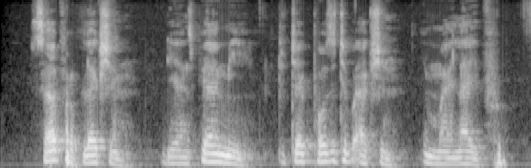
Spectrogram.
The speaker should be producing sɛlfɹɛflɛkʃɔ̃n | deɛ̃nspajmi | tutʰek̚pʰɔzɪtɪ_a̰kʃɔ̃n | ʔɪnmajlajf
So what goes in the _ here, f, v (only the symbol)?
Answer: v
